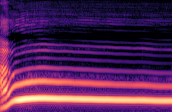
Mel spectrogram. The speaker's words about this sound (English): I was actually a recording I'd taken of a wolf that I was playing off of my phone. A recording? Yeah. I opened my mouth. I played the recording.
